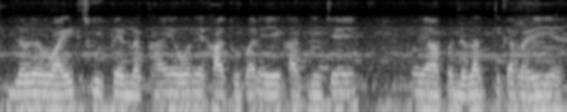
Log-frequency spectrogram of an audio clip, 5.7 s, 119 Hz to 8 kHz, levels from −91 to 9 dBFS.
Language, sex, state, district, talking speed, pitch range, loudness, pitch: Hindi, male, Bihar, Lakhisarai, 230 wpm, 115-125 Hz, -19 LUFS, 120 Hz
